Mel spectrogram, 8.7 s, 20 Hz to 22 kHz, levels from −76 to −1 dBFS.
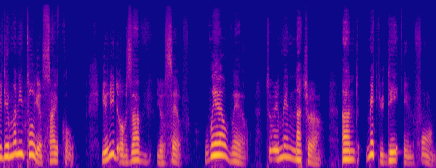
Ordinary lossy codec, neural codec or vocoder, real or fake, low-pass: none; codec, 44.1 kHz, 2.6 kbps, DAC; fake; 19.8 kHz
